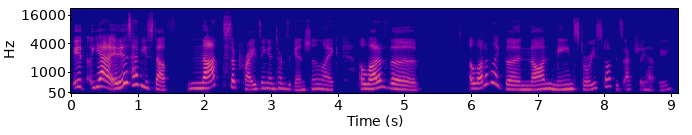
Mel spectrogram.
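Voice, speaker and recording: A woman streaming a game, giving casual live reaction commentary in an animated, exaggerating manner. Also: a little high, normal speed. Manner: animated, mimics lines with exaggeration.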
